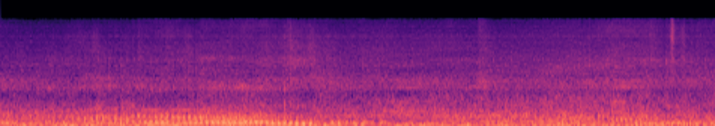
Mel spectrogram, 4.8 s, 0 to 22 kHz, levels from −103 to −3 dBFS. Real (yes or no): no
